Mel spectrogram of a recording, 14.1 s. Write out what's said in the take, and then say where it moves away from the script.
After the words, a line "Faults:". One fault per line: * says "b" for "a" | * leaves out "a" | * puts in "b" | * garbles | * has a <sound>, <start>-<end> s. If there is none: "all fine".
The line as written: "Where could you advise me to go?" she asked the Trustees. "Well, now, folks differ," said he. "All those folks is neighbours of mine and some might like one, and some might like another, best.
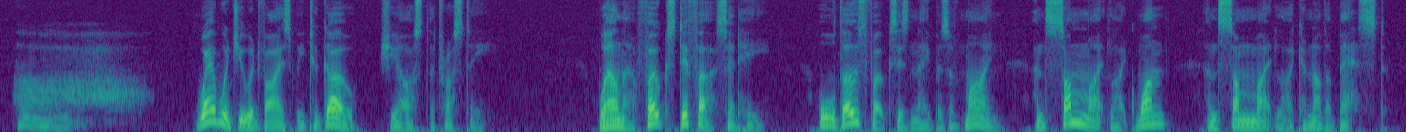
"Where would you advise me to go?" she asked the Trustee. "Well, now, folks differ," said he. "All those folks is neighbours of mine and some might like one, and some might like another, best.
Faults:
* has a sigh, 0.1-1.6 s
* says "would" for "could"
* says "Trustee" for "Trustees"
